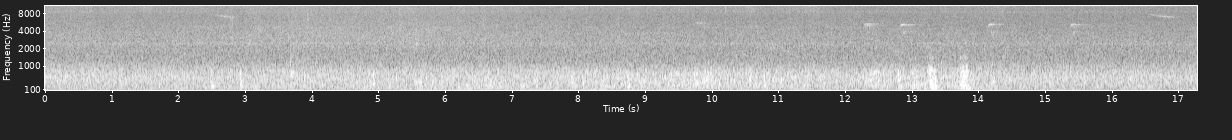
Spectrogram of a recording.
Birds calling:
Cinnamon-chested Bee-eater (Merops oreobates)

